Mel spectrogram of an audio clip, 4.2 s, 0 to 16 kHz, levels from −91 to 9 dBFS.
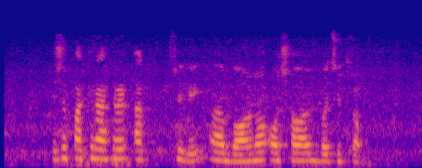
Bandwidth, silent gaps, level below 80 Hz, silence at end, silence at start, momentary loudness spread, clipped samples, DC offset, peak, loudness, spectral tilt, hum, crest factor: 7.6 kHz; none; -54 dBFS; 0.6 s; 0.5 s; 13 LU; under 0.1%; under 0.1%; -4 dBFS; -23 LUFS; -8 dB/octave; none; 18 dB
